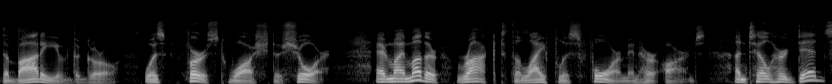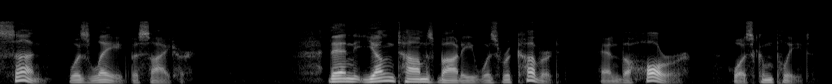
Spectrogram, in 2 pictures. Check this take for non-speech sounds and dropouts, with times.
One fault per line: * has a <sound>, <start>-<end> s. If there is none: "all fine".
all fine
